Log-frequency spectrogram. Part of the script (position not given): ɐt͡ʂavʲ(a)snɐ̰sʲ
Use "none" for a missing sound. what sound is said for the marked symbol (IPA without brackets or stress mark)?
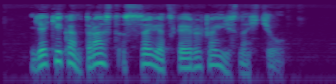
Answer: i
